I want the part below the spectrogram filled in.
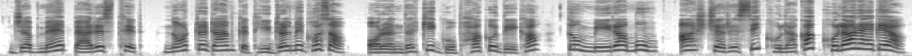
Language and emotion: Hindi, surprised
